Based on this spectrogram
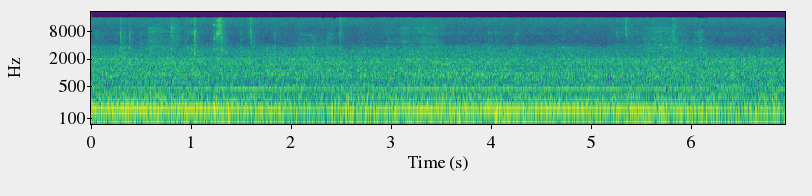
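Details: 2009 Nissan Altima 2.5 CVT, driving at 40–60 mph: loud steady low growl over tyre noise; failing driver-side front wheel bearing, replaced along with CV axle.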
